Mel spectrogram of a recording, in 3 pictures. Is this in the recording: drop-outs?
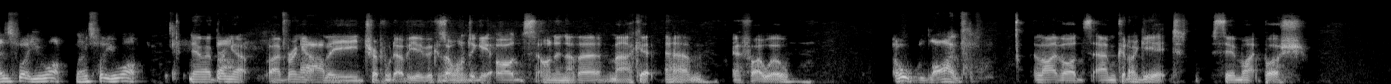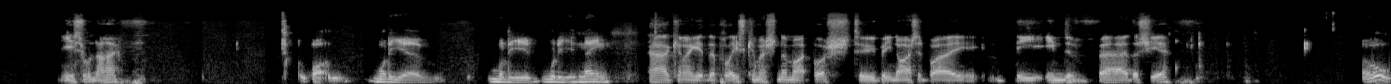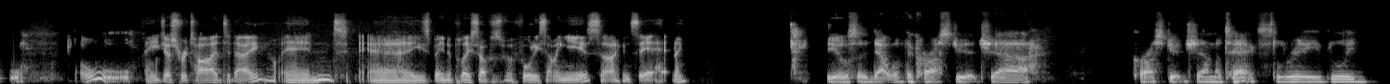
yes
